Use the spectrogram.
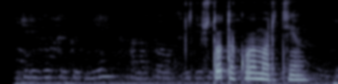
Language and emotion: Russian, neutral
